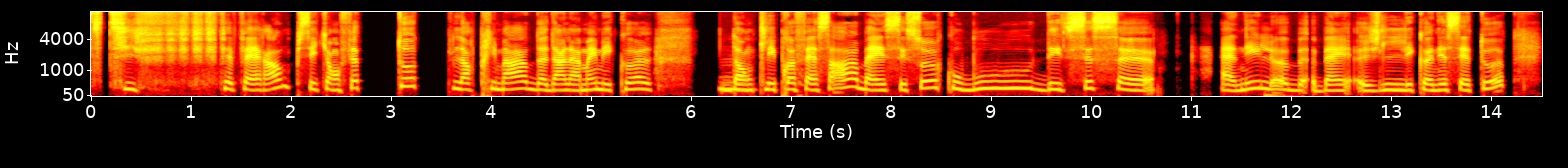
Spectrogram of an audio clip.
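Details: Adult woman who stutters, a mother of two adolescents, with word and phrase repetitions; stuttering.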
